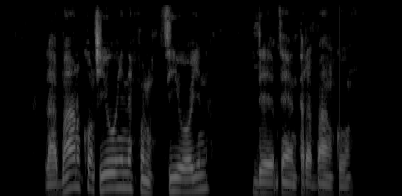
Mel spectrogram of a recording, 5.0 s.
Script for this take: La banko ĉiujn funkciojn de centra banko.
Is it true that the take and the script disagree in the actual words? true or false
false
